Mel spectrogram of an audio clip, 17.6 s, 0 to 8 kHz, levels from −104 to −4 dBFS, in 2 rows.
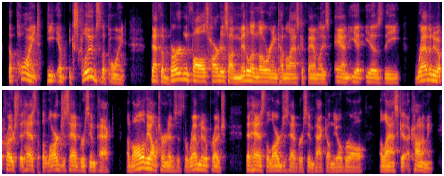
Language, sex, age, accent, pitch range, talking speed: English, male, 50-69, American, 105-150 Hz, 170 wpm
